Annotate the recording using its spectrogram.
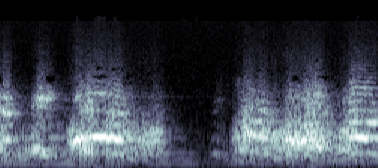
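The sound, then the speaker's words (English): A dog named King snarls and barks ferociously in two long, loud, growling bursts separated by a brief pause, with no other sounds, as it attacks and pins a man to the ground. “You got to call out that dog.”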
